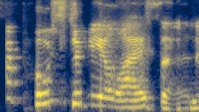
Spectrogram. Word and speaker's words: Elysia: I just go by Eli because my name is actually pronounced Eliza because my Yeah, it's Eliza.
